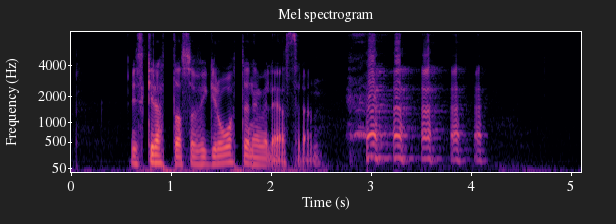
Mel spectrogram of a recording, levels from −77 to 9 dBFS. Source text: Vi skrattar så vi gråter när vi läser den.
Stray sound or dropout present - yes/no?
yes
